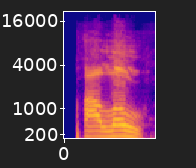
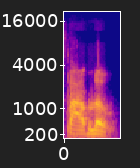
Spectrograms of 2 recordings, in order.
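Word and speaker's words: Paolo: Paulo. Paulo. It's not Pablo. Paulo.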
